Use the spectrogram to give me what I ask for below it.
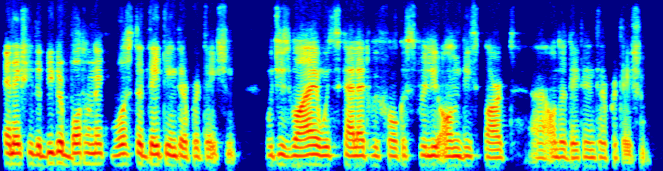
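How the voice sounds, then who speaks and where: Middle-aged man from Bulgaria, CEO, explanatory and measured, dry slightly dull recording. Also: mid-range voice, flat delivery, vocal fry, no room sound. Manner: measured, explanatory, with frequent fillers. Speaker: company CEO and co-founder. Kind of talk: interview answers.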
